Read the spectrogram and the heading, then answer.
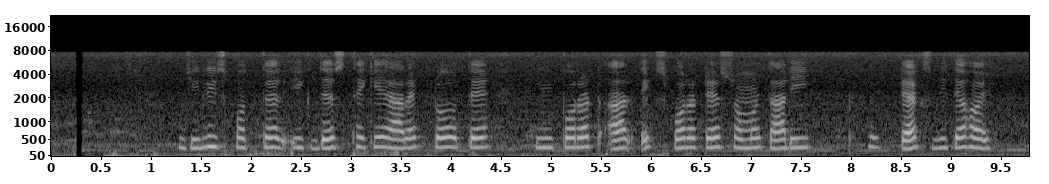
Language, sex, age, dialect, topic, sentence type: Bengali, female, 31-35, Jharkhandi, banking, statement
